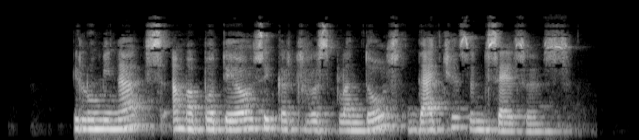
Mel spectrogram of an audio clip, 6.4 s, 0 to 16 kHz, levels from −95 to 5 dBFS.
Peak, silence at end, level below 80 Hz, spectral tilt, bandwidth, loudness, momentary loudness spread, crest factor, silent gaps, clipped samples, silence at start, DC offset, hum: -2 dBFS; 0.7 s; -64 dBFS; -4 dB/octave; 9.4 kHz; -17 LUFS; 9 LU; 16 dB; none; under 0.1%; 0.75 s; under 0.1%; none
